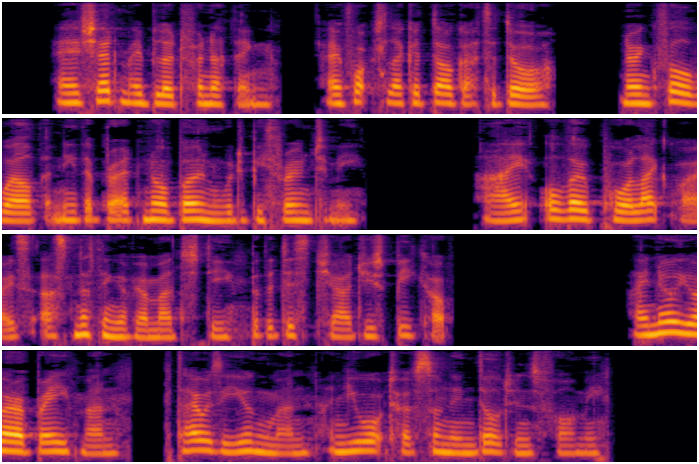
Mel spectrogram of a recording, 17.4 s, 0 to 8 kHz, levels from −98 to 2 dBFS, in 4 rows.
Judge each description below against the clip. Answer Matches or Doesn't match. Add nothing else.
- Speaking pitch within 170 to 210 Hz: Matches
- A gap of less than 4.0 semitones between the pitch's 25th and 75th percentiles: Matches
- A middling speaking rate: Doesn't match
